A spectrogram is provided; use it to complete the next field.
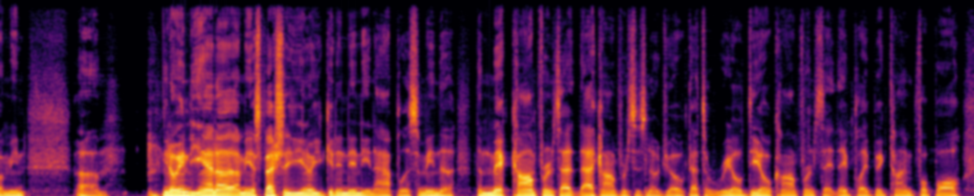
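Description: With an American accent, a man talks at a fairly quick pace in an unremarkable speaking voice, medium in pitch with fairly even intonation, on a very clean recording against a silent background. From Ohio. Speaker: high school football coach. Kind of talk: interview.

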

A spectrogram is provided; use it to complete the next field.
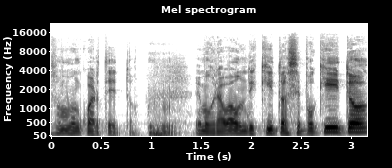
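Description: On a very clean recording with a silent background, a man with an unremarkable speaking voice talks at a fairly low pitch with lively intonation. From Argentina, Coronda (Santa Fe). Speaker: folk singer and multi-instrumentalist. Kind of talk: radio interview. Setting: radio studio.

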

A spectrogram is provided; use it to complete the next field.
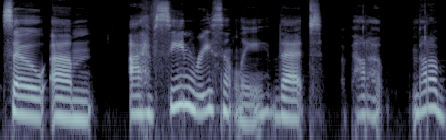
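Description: A woman with a Southern US accent and ordinary pitch variation, in a very clean recording with a silent background and a dry, close sound with no echo. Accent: Southern American. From US South, Atlanta. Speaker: missionary. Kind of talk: interview.

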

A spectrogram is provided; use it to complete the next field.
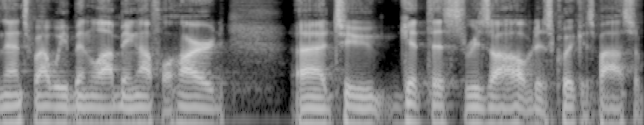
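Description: In a Kentucky accent, a man speaks with a very deep, low pitch at a moderate pace. The recording is very clean, with a silent background. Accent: Kentucky Southern US. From Western Kentucky. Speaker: distillers association president. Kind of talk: interview conversation. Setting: association headquarters, in person.

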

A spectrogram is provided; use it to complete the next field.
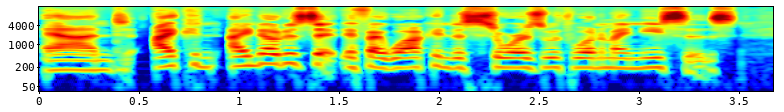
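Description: Captured on a very clean recording with a silent background, a woman with an unremarkable speaking voice talks fairly quickly at a medium pitch. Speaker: podcast producer and co-host. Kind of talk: casual chat.

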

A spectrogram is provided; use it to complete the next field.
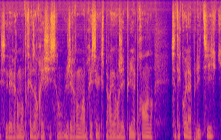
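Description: A man speaks with a very deep, low pitch. His tone is dark and mellow, and somewhat breathy. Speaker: university student. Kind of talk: radio interview. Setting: radio studio. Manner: halting, repeating words.

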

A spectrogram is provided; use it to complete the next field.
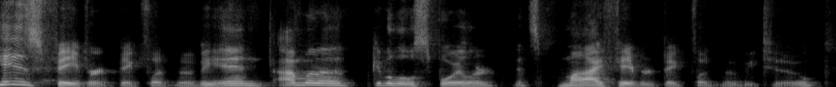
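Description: A man speaks at a fairly quick pace with hardly any pauses and big swings in loudness. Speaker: podcast host. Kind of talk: casual chat, interviewing.

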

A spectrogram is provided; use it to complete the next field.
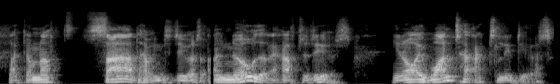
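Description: In a quiet background, a man with a western Irish accent speaks at a fairly low pitch. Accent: Irish (west of Ireland). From Ireland, County Clare. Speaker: actor with a brain injury. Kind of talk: interview, personal story. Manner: halting.

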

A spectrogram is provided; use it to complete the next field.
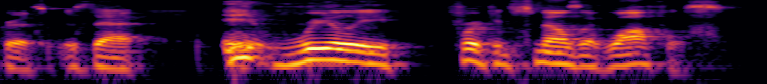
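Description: The recording is very clean, with a silent background. A man talks at medium pitch in a somewhat breathy voice. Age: 30s. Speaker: sports podcast host and editor. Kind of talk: casual chat. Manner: halting, many repetitions.

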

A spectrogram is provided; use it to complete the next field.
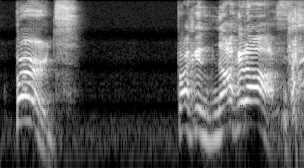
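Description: In a put-on character voice, a man pushes his pitch extremely high. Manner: stern, scolding.

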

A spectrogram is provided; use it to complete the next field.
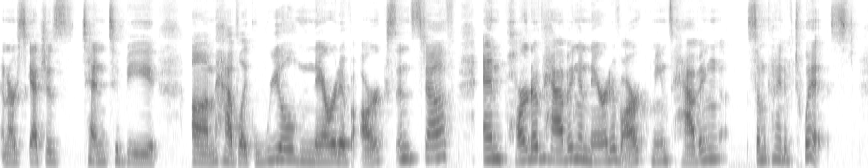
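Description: With an American accent, a woman speaks in a normal speaking voice at a medium pitch with lively intonation, in a very clean recording with a silent background. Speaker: TV comedy writer and producer. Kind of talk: casual interview.

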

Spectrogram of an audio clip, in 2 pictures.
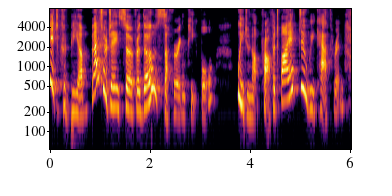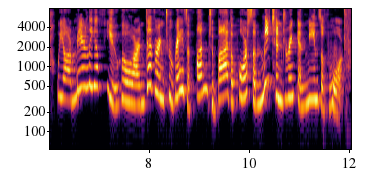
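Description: Her pitch is high, with very wide swings. The woman keeps a moderate pace. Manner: earnest, pleading.

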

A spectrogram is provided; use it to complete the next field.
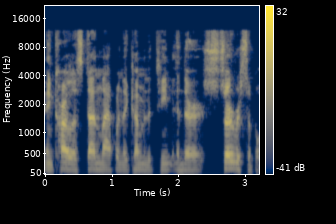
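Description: With an American accent, a normal speaking voice moves at a moderate pace over a quiet background. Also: man. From US, Mexican-American family. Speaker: football writer. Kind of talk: casual chat.

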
